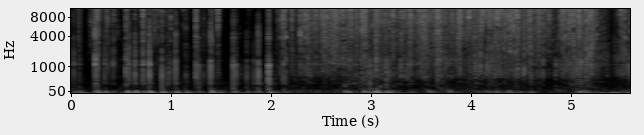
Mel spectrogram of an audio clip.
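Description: Long nails tap and scratch crinkled aluminum foil wrapped around a chocolate bar. Quick, sharp, dry taps come first, then give way to a steady, bright crinkling scratch that fills the high end with little low-end weight.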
